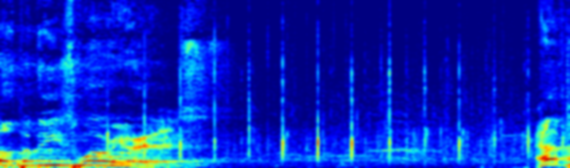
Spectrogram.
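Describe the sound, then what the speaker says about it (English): Crowd at an MMA event applauding the fighters after a bout, with an announcer's voice first and then scattered, fairly faint claps and cheers. "let's give a round of applause for both of these warriors."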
